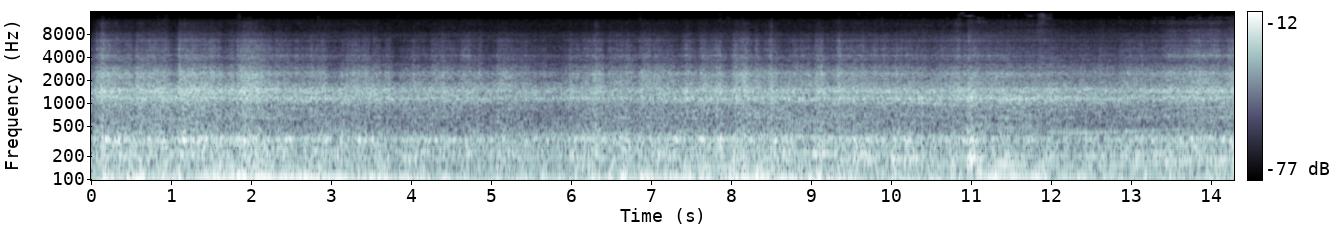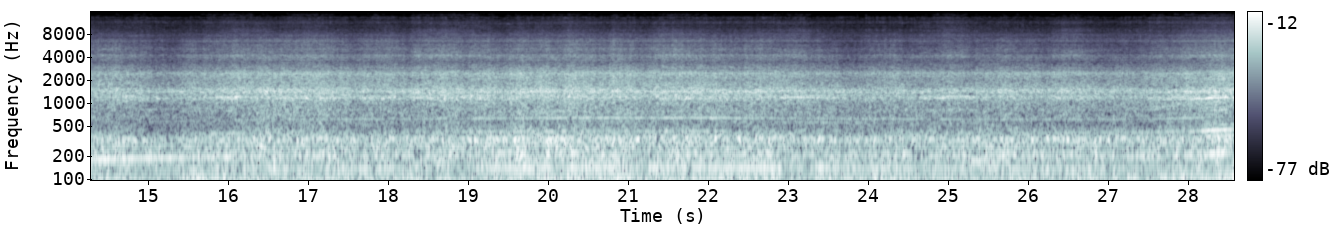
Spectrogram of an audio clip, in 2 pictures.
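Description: Sport motorcycle's engine running steadily while riding slowly through traffic, with low wind rumble on the camera microphone.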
